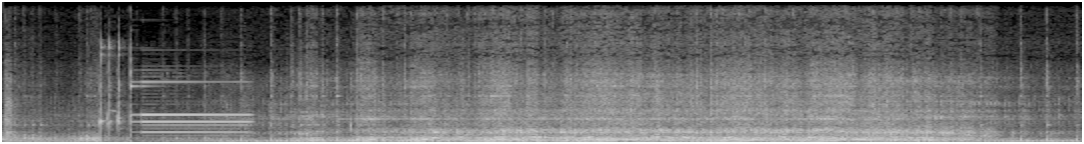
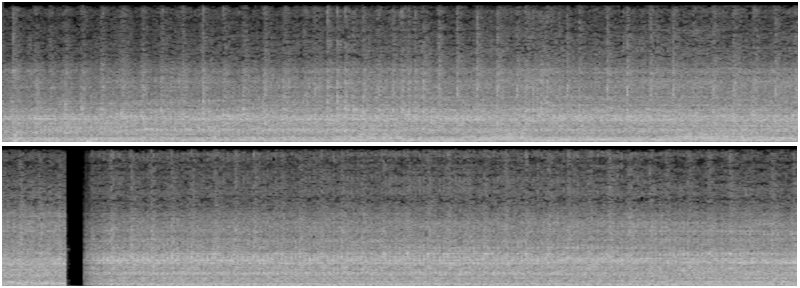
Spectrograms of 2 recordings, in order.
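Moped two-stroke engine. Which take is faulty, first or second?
second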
